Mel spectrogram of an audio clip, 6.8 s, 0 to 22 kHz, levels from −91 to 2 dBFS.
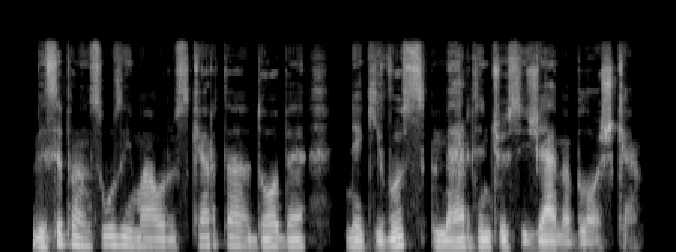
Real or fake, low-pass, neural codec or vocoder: real; 10.8 kHz; none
